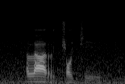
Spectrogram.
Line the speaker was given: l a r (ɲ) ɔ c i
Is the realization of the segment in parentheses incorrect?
yes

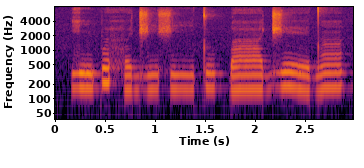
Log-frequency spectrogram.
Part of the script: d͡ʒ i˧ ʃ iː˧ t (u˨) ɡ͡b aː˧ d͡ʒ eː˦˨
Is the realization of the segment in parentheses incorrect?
yes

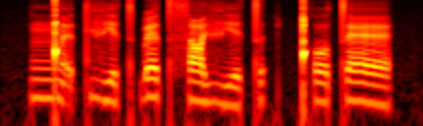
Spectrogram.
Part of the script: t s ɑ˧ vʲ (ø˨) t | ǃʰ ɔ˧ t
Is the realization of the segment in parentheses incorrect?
yes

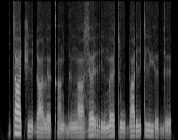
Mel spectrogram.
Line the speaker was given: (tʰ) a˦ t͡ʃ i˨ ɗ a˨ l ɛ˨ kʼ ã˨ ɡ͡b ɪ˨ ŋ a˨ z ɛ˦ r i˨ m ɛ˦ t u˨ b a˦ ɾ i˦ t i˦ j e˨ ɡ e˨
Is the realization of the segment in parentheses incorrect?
yes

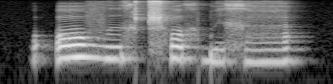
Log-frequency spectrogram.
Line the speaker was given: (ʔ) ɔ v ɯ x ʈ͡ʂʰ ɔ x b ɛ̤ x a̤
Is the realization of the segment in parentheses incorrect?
no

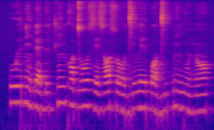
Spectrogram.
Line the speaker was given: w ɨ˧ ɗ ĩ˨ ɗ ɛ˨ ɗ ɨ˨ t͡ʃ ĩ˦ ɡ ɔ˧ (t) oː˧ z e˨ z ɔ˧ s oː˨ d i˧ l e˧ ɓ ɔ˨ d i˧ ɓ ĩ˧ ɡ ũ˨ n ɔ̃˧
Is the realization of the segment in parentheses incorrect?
yes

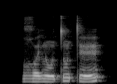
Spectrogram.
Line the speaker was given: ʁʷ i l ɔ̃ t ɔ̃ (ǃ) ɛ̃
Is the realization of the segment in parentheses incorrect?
yes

